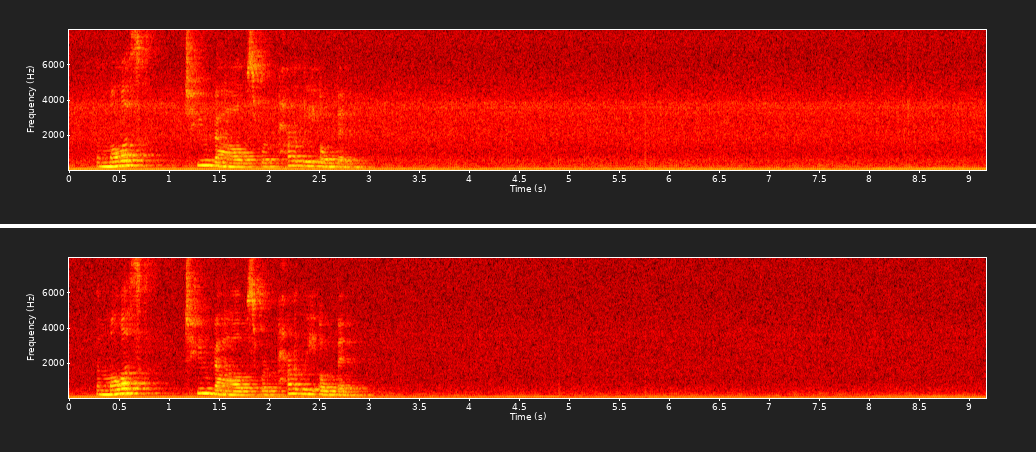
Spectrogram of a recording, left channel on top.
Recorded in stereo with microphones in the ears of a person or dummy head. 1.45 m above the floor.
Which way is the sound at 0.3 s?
10° right (ahead or behind).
